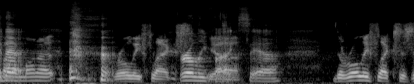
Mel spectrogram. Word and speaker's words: Rolleiflex: You like, I believe it's I don't know if I'm going to pronounce this correctly, a Rolleiflex, or how do you say that? Rolleiflex.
